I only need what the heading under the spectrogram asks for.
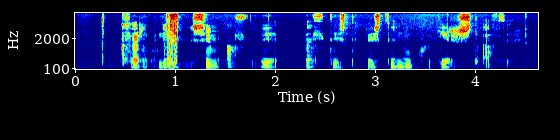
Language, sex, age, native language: Icelandic, male, 14, Icelandic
